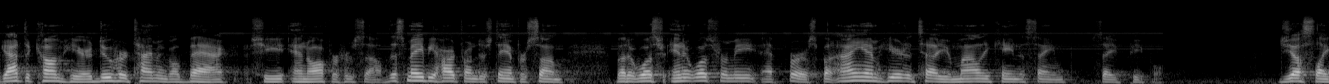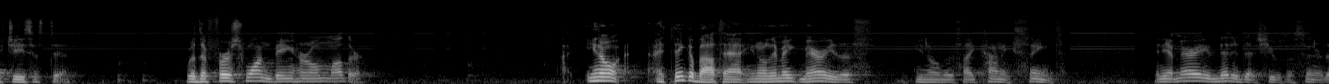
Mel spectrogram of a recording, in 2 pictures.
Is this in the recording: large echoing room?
yes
